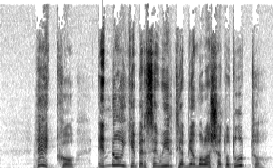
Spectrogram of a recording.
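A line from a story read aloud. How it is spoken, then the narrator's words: Proud exclamation. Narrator (Italian): Pietro allora esclamò orgoglioso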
